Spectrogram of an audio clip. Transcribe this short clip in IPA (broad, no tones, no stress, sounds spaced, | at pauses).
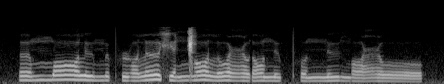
əː mː ɔː l ɨː m ʏ pʰ ɹ ɔ l əː xʲ a ŋ͡ǁ ɔ l o ʕ o ɾ ɔ n ɨ pʰ o nː ɨː ŋ ɔː ʕ oː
